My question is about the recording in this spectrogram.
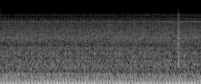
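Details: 2010 Mazda 5 started after sitting about a year, left running to charge the battery; smooth even idle with steady low hum, no misses or knocks, no smoke seen; normal idle.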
